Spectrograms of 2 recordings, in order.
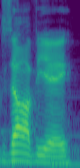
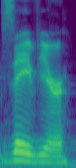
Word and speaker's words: Xavier: And yes, it's pronounced Xavier, not Xavier.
